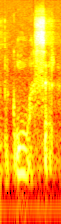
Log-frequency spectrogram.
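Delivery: very soft, low near-whisper; hushed retold reply. Son answering his mother about hugging his father, hushed. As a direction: let it drop almost to a whisper.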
